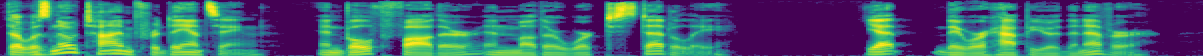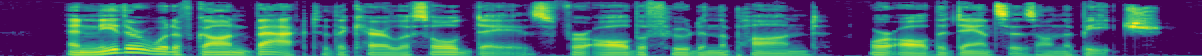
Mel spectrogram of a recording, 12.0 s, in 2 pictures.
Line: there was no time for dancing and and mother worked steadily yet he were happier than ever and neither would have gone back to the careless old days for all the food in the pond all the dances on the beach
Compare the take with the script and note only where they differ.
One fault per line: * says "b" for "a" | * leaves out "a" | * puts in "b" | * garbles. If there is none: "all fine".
* puts in "both father"
* says "they" for "he"
* puts in "or"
